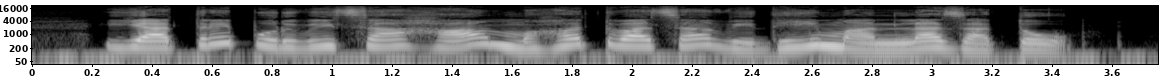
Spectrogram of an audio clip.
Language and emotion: Marathi, neutral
